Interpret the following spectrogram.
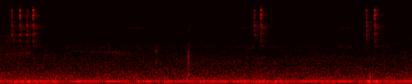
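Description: Faint computer mouse clicks over a low steady hum: a quick cluster at the start, one more about two and a half seconds in, and a couple near the end.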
